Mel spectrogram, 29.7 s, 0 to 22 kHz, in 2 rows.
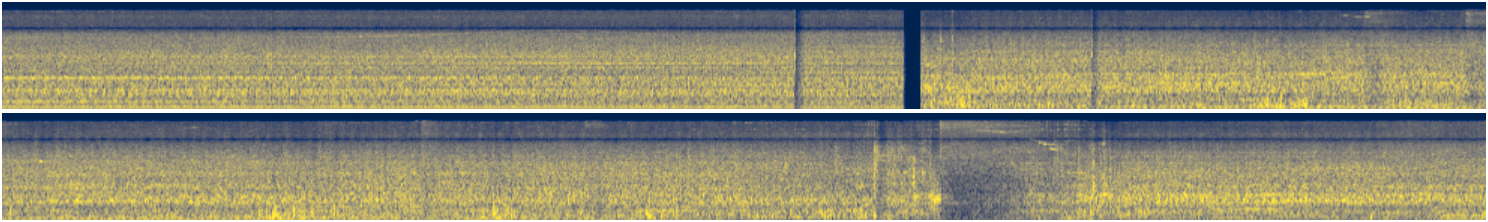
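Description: Diesel engine of a 1992 Mack MR front-load garbage truck running steadily as the truck manoeuvres, with a short hiss about three quarters of the way through. Near the end a new, higher steady note comes in as the front forks lift a dumpster.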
